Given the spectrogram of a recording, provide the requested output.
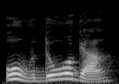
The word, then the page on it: odåga: ²'o:då:ga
